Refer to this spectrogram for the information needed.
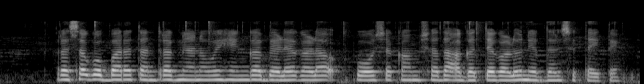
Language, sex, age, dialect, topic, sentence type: Kannada, female, 18-24, Dharwad Kannada, agriculture, question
